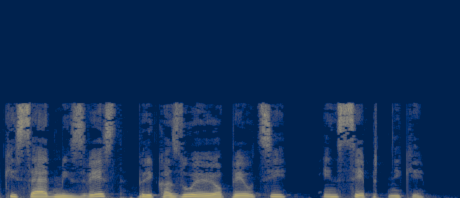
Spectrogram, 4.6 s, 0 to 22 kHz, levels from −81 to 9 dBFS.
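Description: The whole speech clip has plainly audible damage, likely from Vorbis compression at a low rate, around 31 kbps; nothing above 10.6 kHz, and the treble turns hissy and grainy.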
